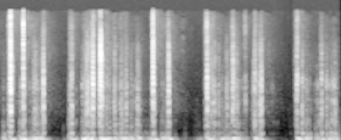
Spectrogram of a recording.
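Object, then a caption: Metal mesh microphone grille of a handheld recorder. A thin orange stick held in fingers scratches the small metal mesh microphone grille of a handheld Tascam recorder. It produces bursts of close, muffled low scraping and rumbling, dotted with short, sharp, bright ticks, separated by brief silences.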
